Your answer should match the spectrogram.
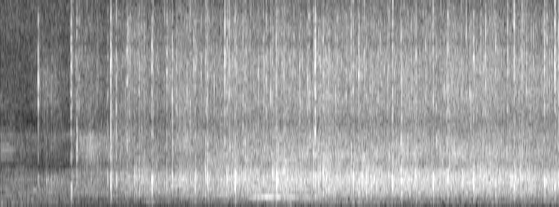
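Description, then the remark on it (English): Scattered clapping from a small audience, a loose patter of hand claps that builds slightly and holds steady at moderate volume for a few seconds, with faint crowd murmur underneath. “And you know why only a few people clapped, or the people who didn't clap loud?”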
